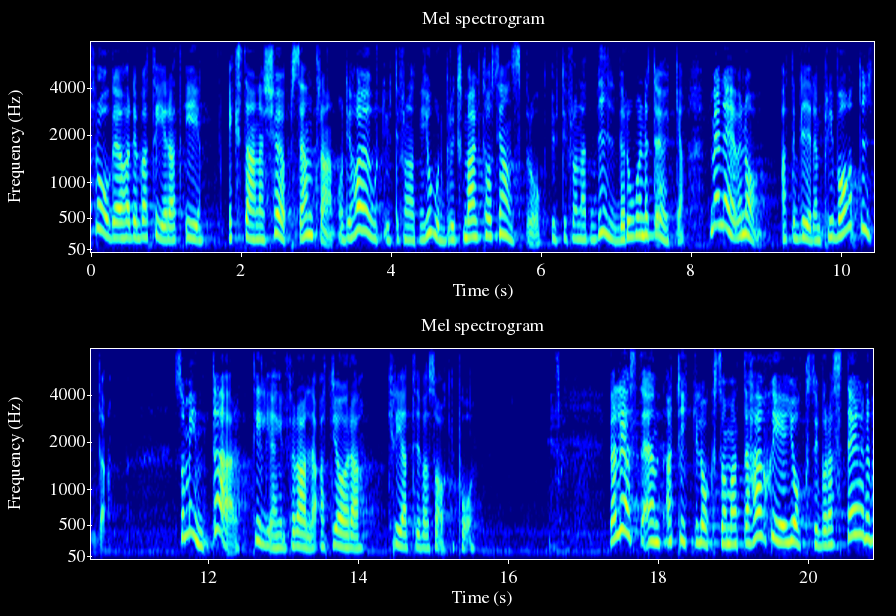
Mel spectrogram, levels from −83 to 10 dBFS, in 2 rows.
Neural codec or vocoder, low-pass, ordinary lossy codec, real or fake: codec, 16 kHz, 8 kbps, FreqCodec, larger model; none; none; fake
